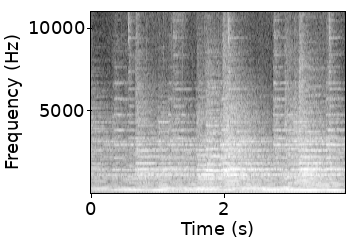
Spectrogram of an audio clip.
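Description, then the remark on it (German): Church bells of St. Michael in Regen ring together in a dense, continuous peal, their overlapping tones sustained and swelling throughout, fairly loud and resonant with no voices present. “Die Hauptrolle spielen schon die Glocken. Sie läuten davor, darunter und danach.”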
